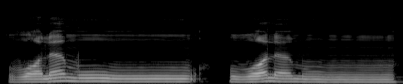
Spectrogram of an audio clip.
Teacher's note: میم کو واو مدہ واو کے ساتھ ملانا ہے، واو مدہ ایک الف جار میں کھینچیں گے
